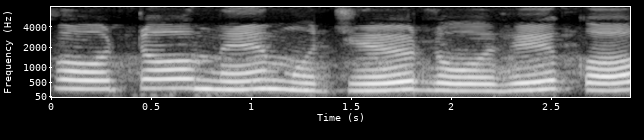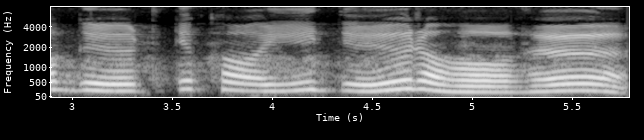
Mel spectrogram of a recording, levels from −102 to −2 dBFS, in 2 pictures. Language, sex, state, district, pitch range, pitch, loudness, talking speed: Hindi, male, Madhya Pradesh, Katni, 225-275 Hz, 240 Hz, -15 LUFS, 105 wpm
